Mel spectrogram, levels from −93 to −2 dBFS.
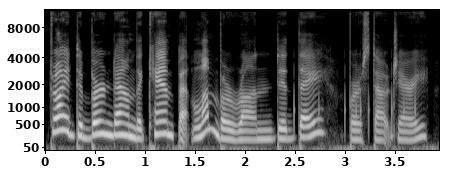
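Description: A speech recording carries a train of clicks from 2.49 s to 3.71 s: roughly ten sharp, similar-sounding ticks at an uneven pace of about 7.4 per second, standing out around 5 dB above the speech itself, so they pop through clearly rather than hiding under it. The near-identical shape of each click points to a repeating electrical pulse, likely interference from nearby equipment or a faulty connection or power supply.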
